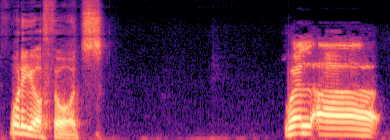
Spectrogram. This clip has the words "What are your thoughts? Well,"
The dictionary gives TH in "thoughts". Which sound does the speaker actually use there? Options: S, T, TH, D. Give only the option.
TH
